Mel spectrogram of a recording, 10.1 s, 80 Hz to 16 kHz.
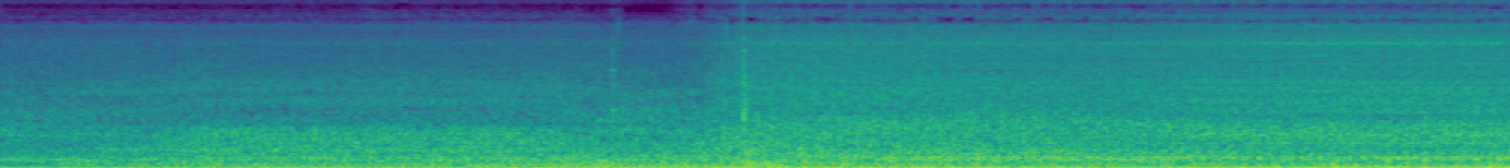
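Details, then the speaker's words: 1994 Chevrolet C30 ex-fire-department truck, 7.4 L 454 fuel-injected V8, about 27,000 miles, bought with a miss (maybe two) of unknown cause: slightly uneven loping idle under road noise; misfire. "it belonged to the fire department and then they hired it because it was had it had a miss and uh don't know what the Miss is but I bought it with a Miss maybe two misses"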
